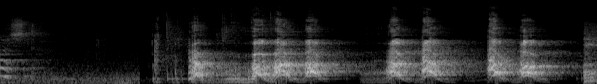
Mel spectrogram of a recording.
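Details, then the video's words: Rocky, a Golden Retriever puppy almost five months old, protests being brushed with short bursts of sharp barks and yelps, roughly four loud clusters over a few seconds, with a man's soothing voice praising him between them. "CUTE GOLDEN RETRIEVER DOESN'T WANT TO BE BRUSHED"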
